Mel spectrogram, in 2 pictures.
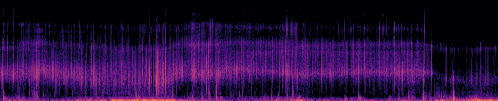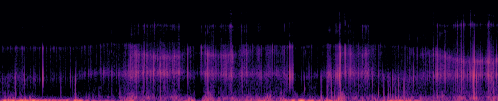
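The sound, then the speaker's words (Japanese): Intimate ASMR crackling and scraping right at the other ear after switching sides, a dense stream of small pops and rustles with occasional louder bursts, and no talking. “移動しましたので、じゃ、こっちの耳もパチパチさせちゃいますね。”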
